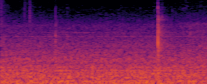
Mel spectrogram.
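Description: Small plastic clicks and handling noise of a USB cable plug being pushed into a webcam's mini USB socket, one sharp click about one and a half seconds in, over faint room hum.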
